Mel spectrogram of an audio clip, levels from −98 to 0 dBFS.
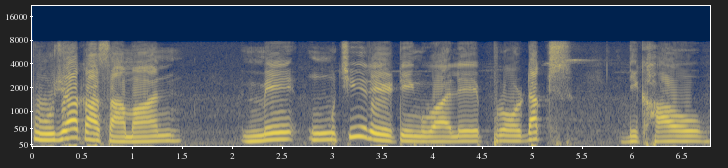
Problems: constant background noise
